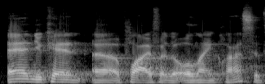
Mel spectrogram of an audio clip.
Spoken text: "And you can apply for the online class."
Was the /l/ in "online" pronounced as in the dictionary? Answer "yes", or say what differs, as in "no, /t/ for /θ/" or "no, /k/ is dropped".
yes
